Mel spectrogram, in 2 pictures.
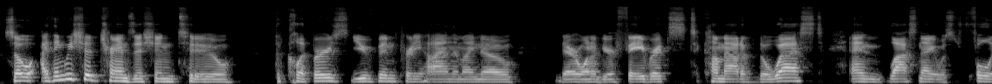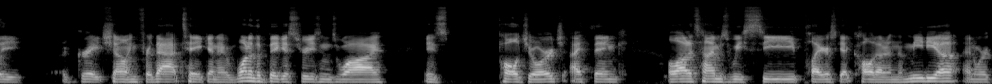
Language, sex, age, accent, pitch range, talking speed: English, male, 20-39, American, 120-140 Hz, 200 wpm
